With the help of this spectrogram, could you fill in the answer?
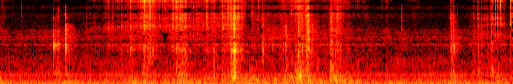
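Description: A solid white bar of soap held in the palm is scraped and shaved into white flakes by a green utility-knife blade. Quiet, bright, crackling scrapes come in short irregular bursts over a faint steady hiss, with a few sharper strokes standing out.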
